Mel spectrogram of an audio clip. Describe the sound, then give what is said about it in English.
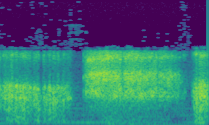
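A voice imitates a film villain's mechanical respirator breathing, making slow, raspy, wheezing breaths: a long breath, a short pause, a longer one, then the start of another. “my other honorable mention is Darth Vader's breathing. This is another iconic sound effect”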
